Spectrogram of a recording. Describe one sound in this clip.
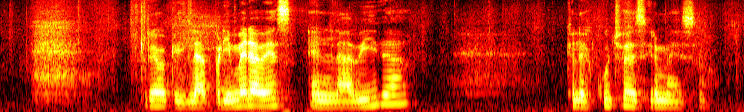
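A young woman speaks softly and happily nearby.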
